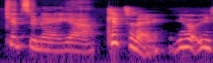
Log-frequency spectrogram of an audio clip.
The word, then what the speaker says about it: kitsune: Um, Kisune? Kitsune, yeah.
